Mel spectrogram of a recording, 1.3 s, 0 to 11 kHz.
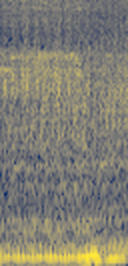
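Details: Nissan R32 Skyline RB20 straight-six first start after install, one charge pipe and air temp sensor missing: steady low even idle, smooth rhythm, no knocks or misses; running good apart from noisy injectors.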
